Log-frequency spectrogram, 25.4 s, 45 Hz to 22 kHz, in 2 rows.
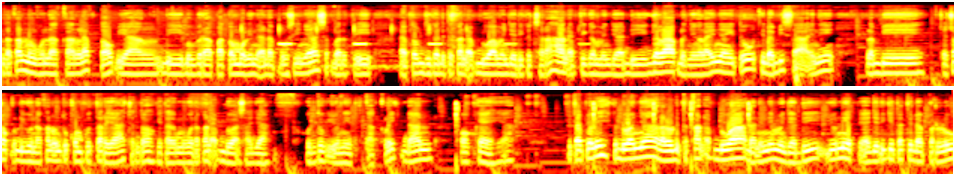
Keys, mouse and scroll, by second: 18.6 click, 23.8 F2.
